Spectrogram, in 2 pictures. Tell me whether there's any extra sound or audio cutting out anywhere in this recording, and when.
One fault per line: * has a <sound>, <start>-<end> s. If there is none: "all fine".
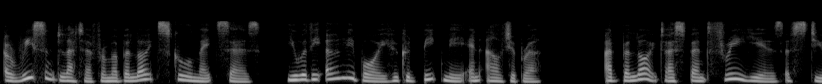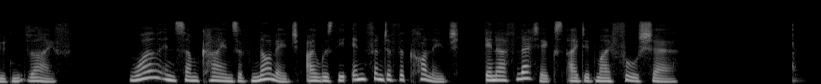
* has a tap, 16.1-16.3 s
